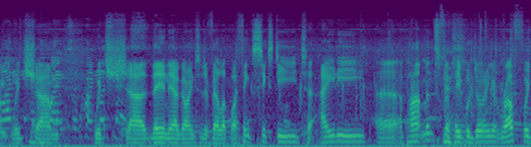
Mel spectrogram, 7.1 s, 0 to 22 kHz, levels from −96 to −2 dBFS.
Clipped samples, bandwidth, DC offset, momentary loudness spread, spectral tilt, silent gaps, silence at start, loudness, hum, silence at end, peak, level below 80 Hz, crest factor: under 0.1%; 16 kHz; 0.3%; 9 LU; -3.5 dB/octave; none; 0 s; -35 LUFS; none; 0 s; -16 dBFS; -58 dBFS; 20 dB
